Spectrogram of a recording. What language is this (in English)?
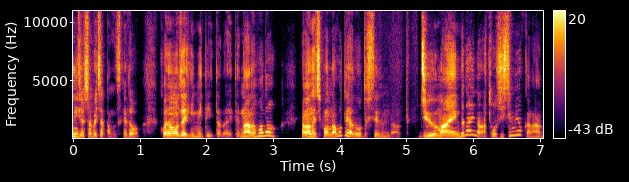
Japanese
